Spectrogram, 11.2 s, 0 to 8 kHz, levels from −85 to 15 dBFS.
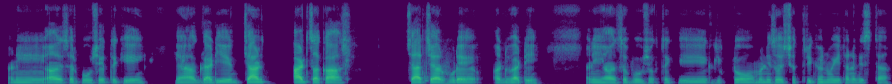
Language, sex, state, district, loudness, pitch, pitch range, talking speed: Konkani, male, Goa, North and South Goa, -26 LUFS, 105 Hz, 105-110 Hz, 150 wpm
